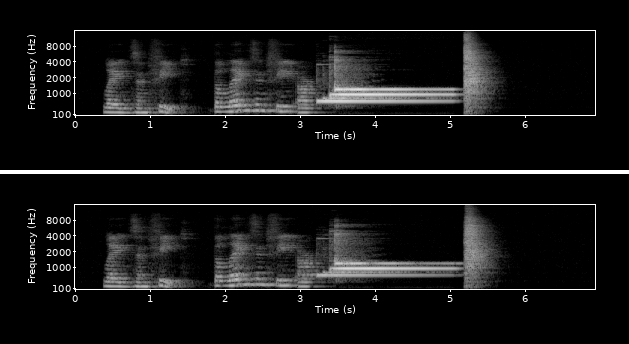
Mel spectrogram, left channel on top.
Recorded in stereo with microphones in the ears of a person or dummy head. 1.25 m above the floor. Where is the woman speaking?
15° left (ahead or behind), 1.0 m.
